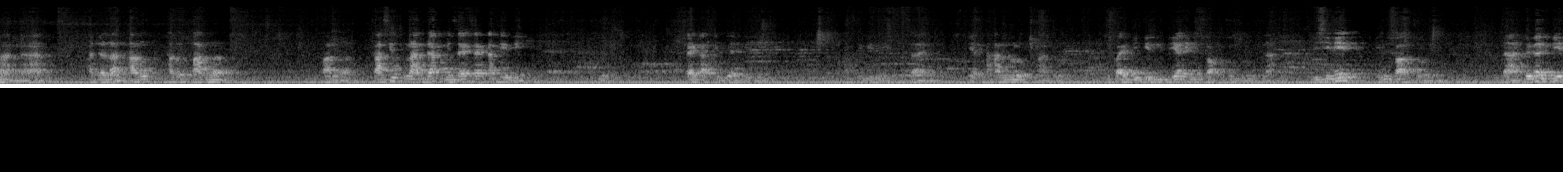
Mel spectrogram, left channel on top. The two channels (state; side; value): silent; right; 58 dB below the other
